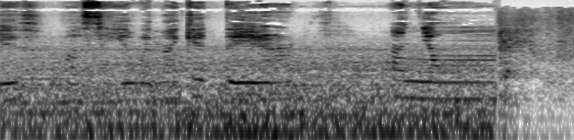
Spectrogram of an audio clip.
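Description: Low rumble of a car heard from inside the cabin, with a woman's voice over it; it cuts off abruptly near the end.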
